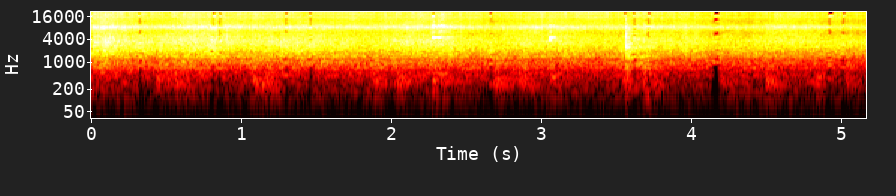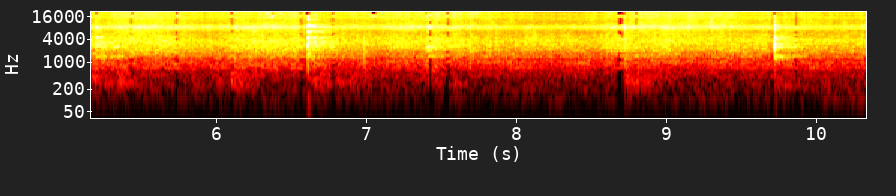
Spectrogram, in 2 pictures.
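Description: Fresh mint leaves fry in a pan for mint chutney, giving a steady close sizzle and hiss with a few light clicks of stirring scattered throughout, and no talking.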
